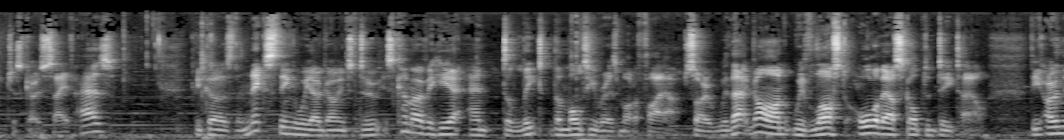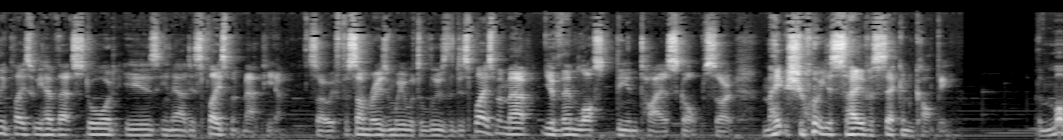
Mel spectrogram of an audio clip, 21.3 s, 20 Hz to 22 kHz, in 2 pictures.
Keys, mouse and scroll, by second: 1.5 click, 2.0 z, 3.4 click, 5.7 click, 10.4-11.4 scroll down 1, 12.0-12.5 scroll up 5, 12.5-13.2 scroll down 8, 13.2-13.8 scroll up 3, 13.8 scroll down 1.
